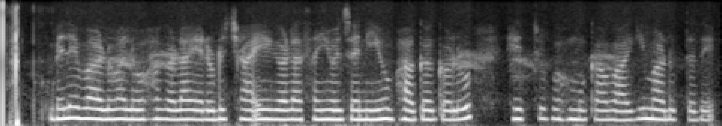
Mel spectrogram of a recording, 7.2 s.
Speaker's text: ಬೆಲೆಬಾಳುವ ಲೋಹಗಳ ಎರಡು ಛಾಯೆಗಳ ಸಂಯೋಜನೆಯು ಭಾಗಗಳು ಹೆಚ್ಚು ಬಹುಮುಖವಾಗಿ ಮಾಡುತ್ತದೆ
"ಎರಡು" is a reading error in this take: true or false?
false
